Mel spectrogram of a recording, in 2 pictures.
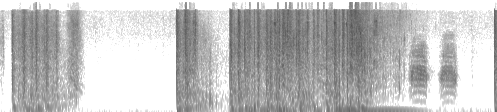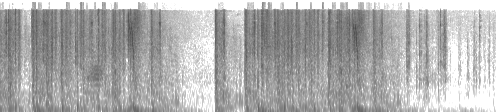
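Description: Gunfire in the game Escape from Duckov, with bursts of rapid shots separated by brief silences, some sharp single reports and a short stretch of duck-like quacking between volleys, fairly close and loud.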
